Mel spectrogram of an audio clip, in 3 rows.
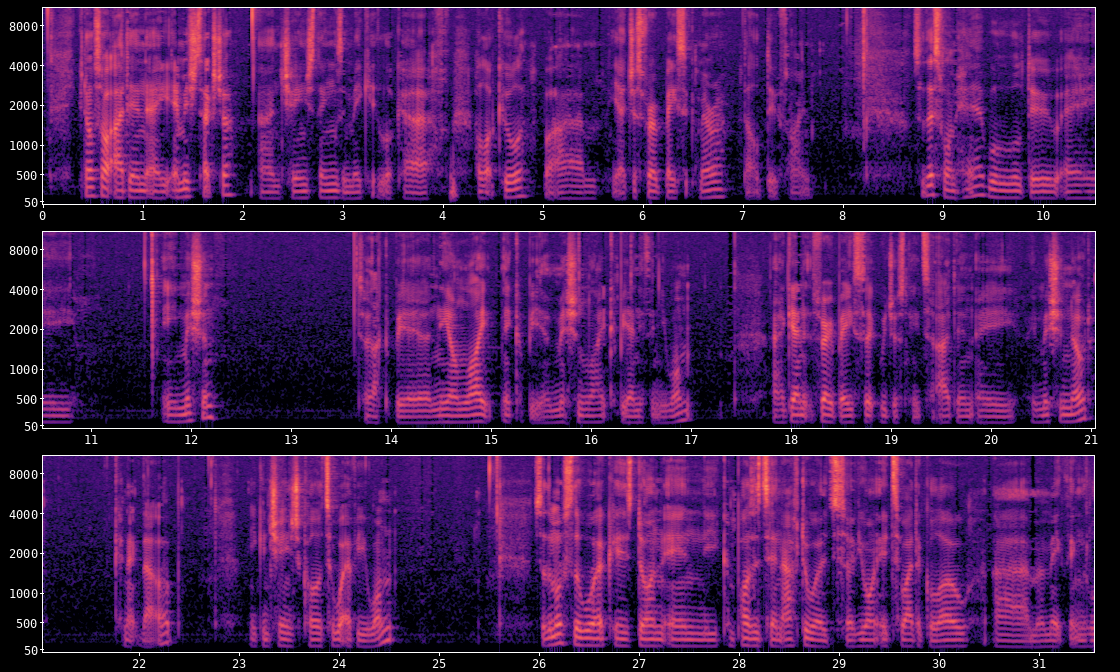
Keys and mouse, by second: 2.5 middle click, 5.6-7.8 drag, 13.4 s, 16.3 click, 16.7-17.9 right drag, 17.7 x, 17.9 click, 18.5 shift+a, 21.9-24.4 drag, 25.2-26.3 middle drag, 27.4-28.7 drag, 29.3 click, 30.7 click.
